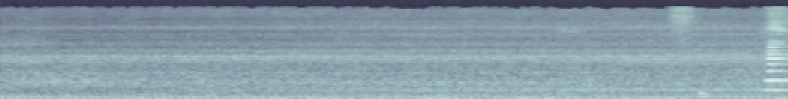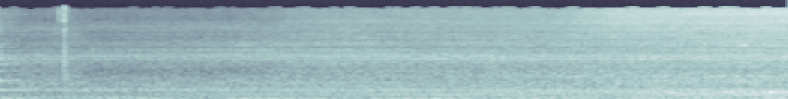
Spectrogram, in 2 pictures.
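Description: Northern passenger train approaching and running alongside the platform, sounding one short horn toot about five seconds in; its rumble of engine and wheels then grows steadily louder as it comes close.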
